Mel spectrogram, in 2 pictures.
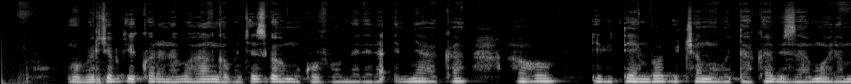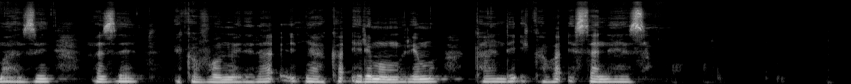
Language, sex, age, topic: Kinyarwanda, female, 36-49, agriculture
